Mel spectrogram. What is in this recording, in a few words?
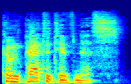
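"competitiveness", British English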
